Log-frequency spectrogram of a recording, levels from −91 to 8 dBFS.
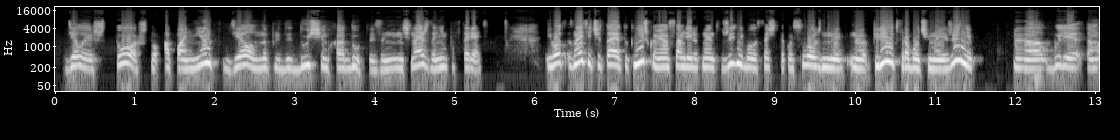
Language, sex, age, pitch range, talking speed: Russian, female, 20-39, 195-240 Hz, 185 wpm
